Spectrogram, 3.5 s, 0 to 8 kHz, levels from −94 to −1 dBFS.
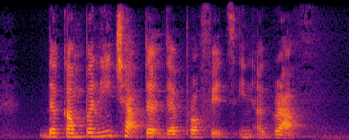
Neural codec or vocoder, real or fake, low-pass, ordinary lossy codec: codec, 16 kHz, 0.4 kbps, LongCat-Audio-Codec; fake; none; none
